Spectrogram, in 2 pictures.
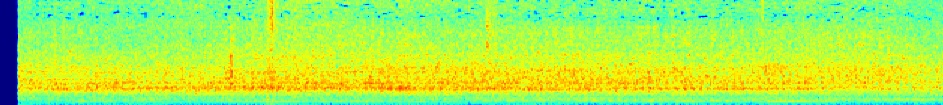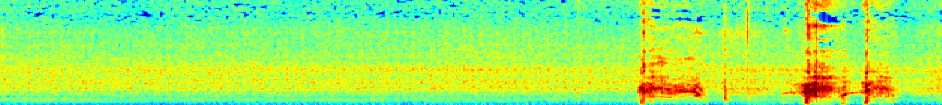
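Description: Small forklift's engine running steadily at a low hum as it drives with a pallet of sod on its forks. Near the end, a few louder, sharper sounds break in over it.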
